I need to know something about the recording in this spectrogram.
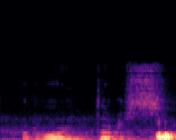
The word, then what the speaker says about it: Reuterswärd: His name is pronounced like Oscar Reuterswärd. Reuterswärd.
